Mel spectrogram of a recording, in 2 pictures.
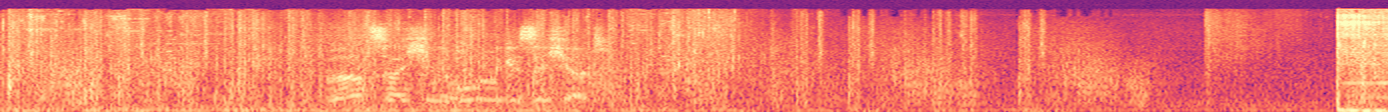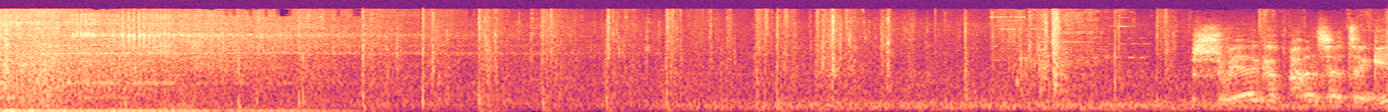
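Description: Heavy footsteps thud on hard ground.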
